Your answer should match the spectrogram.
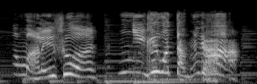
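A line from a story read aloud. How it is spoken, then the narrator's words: Reluctant, affectionate shout. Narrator (Chinese): 对我们恋恋不舍，就喊道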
